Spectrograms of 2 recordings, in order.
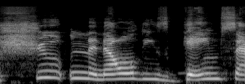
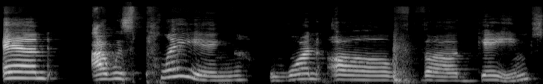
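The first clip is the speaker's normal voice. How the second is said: usual speaking voice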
